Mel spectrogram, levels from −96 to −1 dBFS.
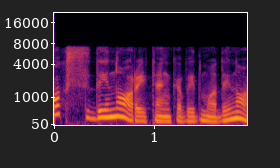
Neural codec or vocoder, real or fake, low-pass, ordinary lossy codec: none; real; 7.2 kHz; Opus, 64 kbps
